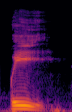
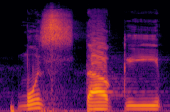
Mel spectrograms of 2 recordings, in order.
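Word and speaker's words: مستقيم: Seperti kui, itu tidak boleh. Semisal kui, mustaqim, taqim itu tidak boleh. Oim tidak boleh. Jadi yang benar mustaqim, taqim gitu. Mustaqim gitu.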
